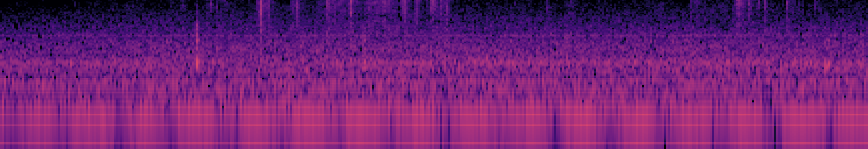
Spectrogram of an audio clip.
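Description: Faint handling sounds of seed beadwork: a few light clicks and scratchy rustles as fingers draw a needle and beading thread through small glass seed beads and turn the beaded strip. A steady low hum sits underneath.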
